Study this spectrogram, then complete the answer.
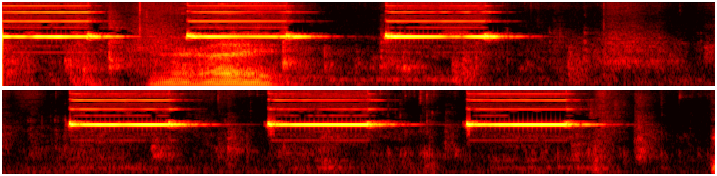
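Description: Smoke detector sounds during a button test: a series of loud, piercing, high beeps in groups separated by short gaps, with brief talking in between.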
